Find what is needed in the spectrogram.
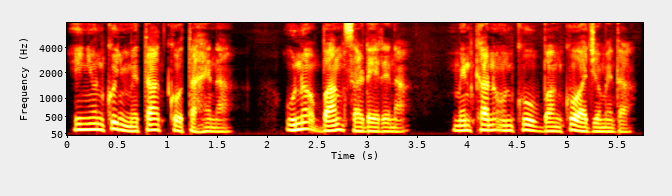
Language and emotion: Santali, sad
